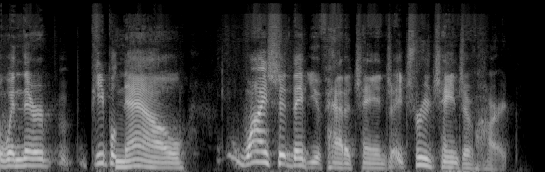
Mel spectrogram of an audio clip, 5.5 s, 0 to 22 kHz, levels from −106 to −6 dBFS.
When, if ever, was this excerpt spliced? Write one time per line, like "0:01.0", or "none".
0:01.2
0:02.2
0:03.1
